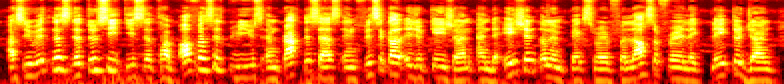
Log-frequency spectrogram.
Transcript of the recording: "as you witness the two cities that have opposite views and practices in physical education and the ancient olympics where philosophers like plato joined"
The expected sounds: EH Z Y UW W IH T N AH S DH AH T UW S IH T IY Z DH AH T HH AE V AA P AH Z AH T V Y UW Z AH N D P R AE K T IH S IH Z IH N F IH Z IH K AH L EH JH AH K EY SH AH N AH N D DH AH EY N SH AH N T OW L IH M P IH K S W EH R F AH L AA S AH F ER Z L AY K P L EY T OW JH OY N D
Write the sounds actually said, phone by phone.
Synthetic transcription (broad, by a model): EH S Y UW W IH T N AH S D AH T UW S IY T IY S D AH T HH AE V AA F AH S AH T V Y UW S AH N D P R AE K T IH S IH S IH N F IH S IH K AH L EH JH AH K EY SH AH N AH N D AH EY SH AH N T OW L IH M P IH K S W EH R F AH L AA S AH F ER L AY K P L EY T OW JH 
